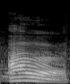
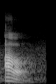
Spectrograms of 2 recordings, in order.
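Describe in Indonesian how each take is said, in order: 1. Huruf L akhir ditahan dengan bunyi yang mengalir. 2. Huruf L akhir dihentikan secara tiba-tiba. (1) "kita keluarkan sedikit aliran suara pada makhraj ya huruf lamnya" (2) "bukan al"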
